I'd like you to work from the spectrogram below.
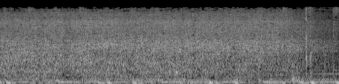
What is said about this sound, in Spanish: Madre mía, lo que viene por aquí, un río, un río entrando en la huerta. Esto nos ha desbordado, ¿eh?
